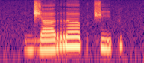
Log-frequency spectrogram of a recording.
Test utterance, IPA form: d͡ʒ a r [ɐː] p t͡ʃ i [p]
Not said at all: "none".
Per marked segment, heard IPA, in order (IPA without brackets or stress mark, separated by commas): ɐː, p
